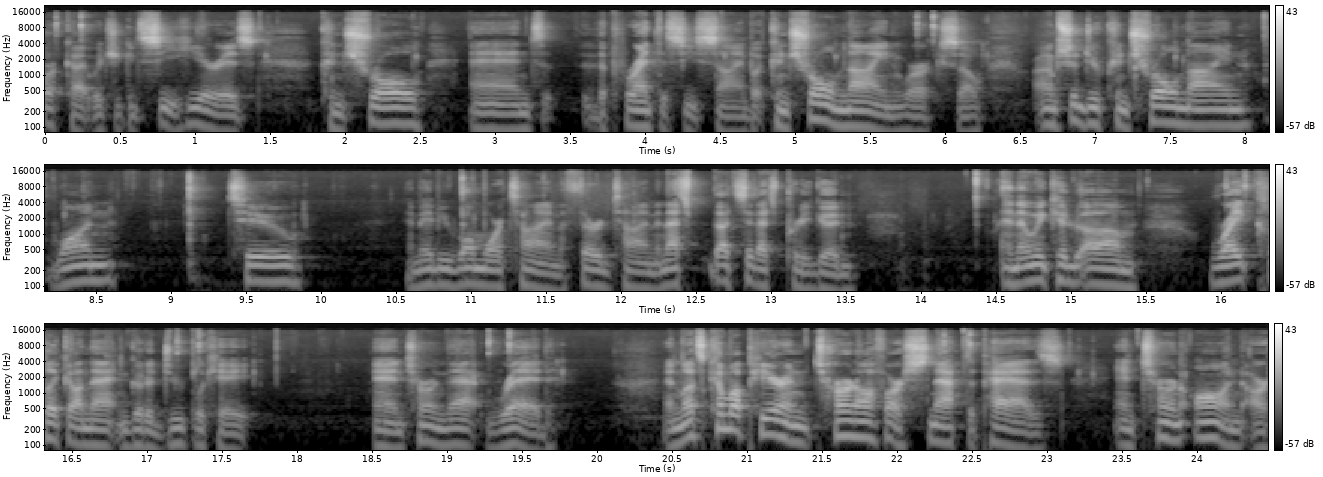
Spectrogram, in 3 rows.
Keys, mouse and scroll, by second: 0.2 click, 6.0 click, 8.4 ctrl+9, 9.4 ctrl+9, 11.2 ctrl+9, 16.2 right click, 17.4 click, 19.5 click, 22.6 click.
